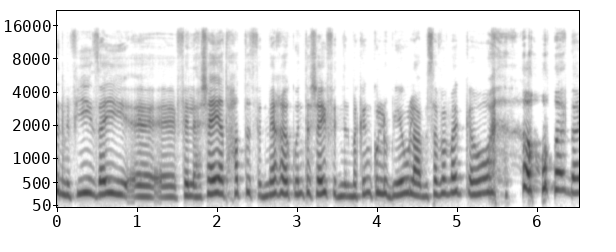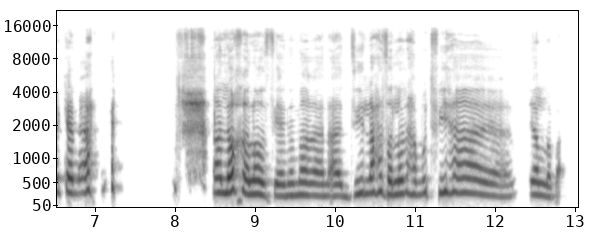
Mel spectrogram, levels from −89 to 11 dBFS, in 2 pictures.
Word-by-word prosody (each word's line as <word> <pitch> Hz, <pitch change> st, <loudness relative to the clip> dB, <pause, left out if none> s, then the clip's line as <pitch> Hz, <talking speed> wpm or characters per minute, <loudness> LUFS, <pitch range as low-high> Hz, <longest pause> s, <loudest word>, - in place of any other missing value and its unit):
إن 265 Hz, -6 st, -2 dB
في 280 Hz, +5 st, -1 dB
زي 265 Hz, -1 st, +2 dB
آآ، 215 Hz, -1 st, -4 dB
آآ، -, -, -7 dB
فلاشاية 240 Hz, +6 st, +2 dB
اتحطت 290 Hz, +2 st, -5 dB
في 240 Hz, -5 st, -10 dB
دماغك 270 Hz, +3 st, 0 dB
وأنت 275 Hz, +2 st, -4 dB
شايف 280 Hz, 0 st, +2 dB
إن 230 Hz, -3 st, -4 dB
المكان 235 Hz, +6 st, -4 dB
كله 285 Hz, -1 st, 0 dB
بيولع 255 Hz, +3 st, +1 dB
بسببك، 285 Hz, +6 st, -2 dB
هو 270 Hz, +3 st, +1 dB, 0.4 s
هو 365 Hz, 0 st, +5 dB
ده 295 Hz, -1 st, 0 dB
كان 290 Hz, -2 st, +4 dB
إح 300 Hz, +4 st, 0 dB, 1.4 s
آه 295 Hz, -, +3 dB
اللي 300 Hz, +1 st, +7 dB
هو 330 Hz, -, +10 dB
خلاص 270 Hz, -6 st, +2 dB
يعني 235 Hz, 0 st, -2 dB
أنا 245 Hz, -1 st, -2 dB
أنا 235 Hz, 0 st, -3 dB
دي 230 Hz, +5 st, -5 dB
اللحظة 290 Hz, 0 st, +1 dB
اللي 265 Hz, +1 st, +2 dB
أنا 275 Hz, -1 st, -2 dB
هاموت 275 Hz, +3 st, -6 dB
فيها، 295 Hz, -2 st, -1 dB, 0.6 s
يالّا 245 Hz, -4 st, -1 dB
بقى. 370 Hz, -, -14 dB
275 Hz, 165 wpm, -22 LUFS, 245-295 Hz, 1.4 s, هو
